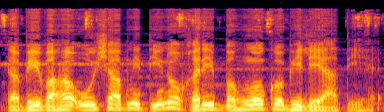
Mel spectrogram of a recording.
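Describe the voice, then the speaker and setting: A man's voice: mid-range voice, expressive, brisk, warm tone, soft background music. A man narrating a scripted moral story.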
